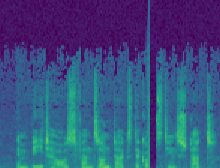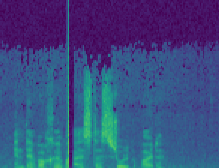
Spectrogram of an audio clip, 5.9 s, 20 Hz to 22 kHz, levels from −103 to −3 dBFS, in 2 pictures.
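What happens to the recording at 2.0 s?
A wireless microphone squelch dropout runs from 1.94 to 2.10 s: the radio signal fades, hiss rises, the receiver mutes for 105 ms, then speech returns at "statt in der".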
